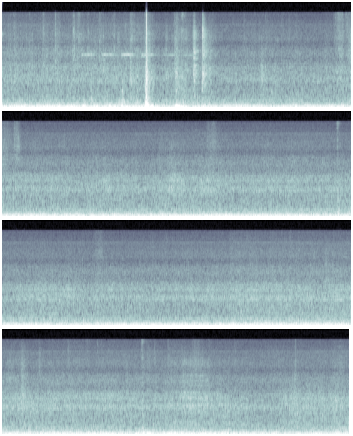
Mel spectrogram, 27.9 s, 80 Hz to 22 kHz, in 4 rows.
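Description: Scania CN280UB city bus with its Scania DC9 nine-litre engine, heard from inside the cabin: a steady low rumble of engine and running gear. About two seconds in a short high beep sounds, ending in a sharp knock followed by two lighter knocks.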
